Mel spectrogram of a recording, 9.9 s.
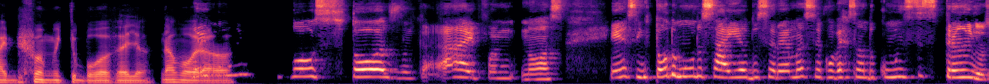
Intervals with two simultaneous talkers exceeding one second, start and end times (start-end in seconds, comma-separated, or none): none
